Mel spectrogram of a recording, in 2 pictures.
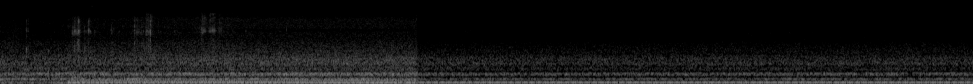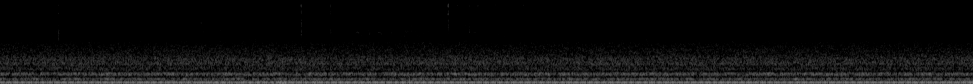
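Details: Honey bee swarm: a dense, steady low droning hum with layered tones that holds evenly throughout, with a brief shift in the background noise early on and faint clicks.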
